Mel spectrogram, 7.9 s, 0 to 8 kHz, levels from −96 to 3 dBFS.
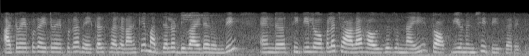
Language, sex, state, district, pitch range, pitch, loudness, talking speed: Telugu, female, Telangana, Karimnagar, 205-235 Hz, 220 Hz, -22 LUFS, 175 wpm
